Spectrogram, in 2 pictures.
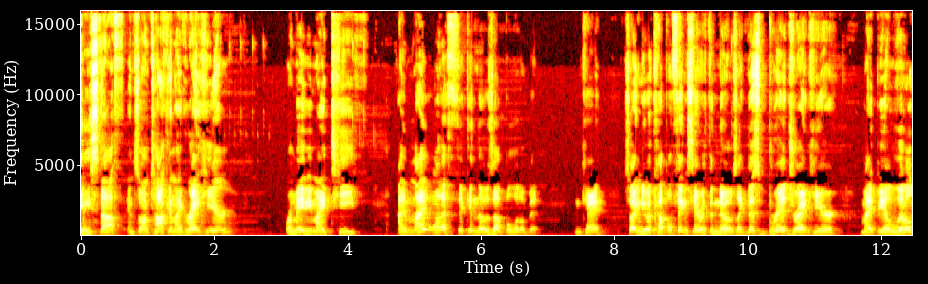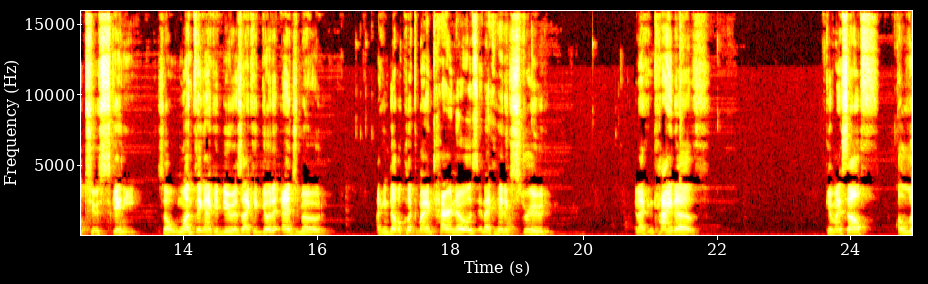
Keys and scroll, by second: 19.2 super+e.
